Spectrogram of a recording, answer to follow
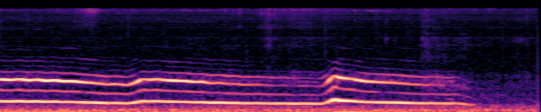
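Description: A person's voice imitating the howling wind, 'whooo-whooo wheee-whooo', as one long held howl. Its pitch jumps up about a second in and again past the middle, sliding down after each jump, and it breaks off shortly before the end.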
